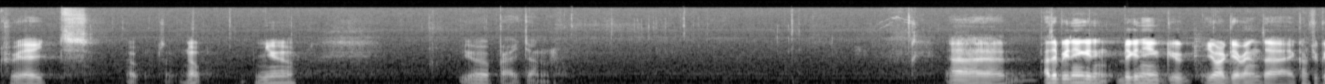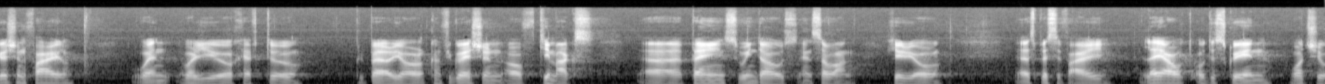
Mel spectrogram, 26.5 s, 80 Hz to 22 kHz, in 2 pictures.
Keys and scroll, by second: 0.0-2.9 typing, 4.1-8.5 typing, 8.0 Return, 13.8-14.8 Down, 15.6 Down, 16.1 Down, 16.2 Down, 17.1 Down, 21.7 Up.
